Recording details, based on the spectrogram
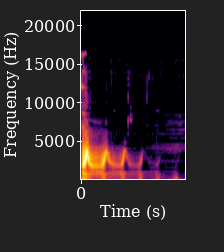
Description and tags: jewish harp double speed
the speed was doubled (sped up), resulting in a new pitch an octave above the original.
jewish-harp, sound-transformation, ai09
